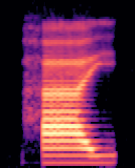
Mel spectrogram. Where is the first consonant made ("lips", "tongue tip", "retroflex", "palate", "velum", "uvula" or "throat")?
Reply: throat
